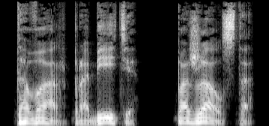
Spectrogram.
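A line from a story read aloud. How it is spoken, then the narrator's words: Very quiet, friendly. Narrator (Russian): Я это произнес максимально тихо и доброжелательно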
